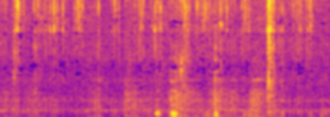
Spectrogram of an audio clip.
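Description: Hands handling a whole raw chicken on a plate: faint rustling, then three short, soft, low thumps in quick succession about a second in.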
